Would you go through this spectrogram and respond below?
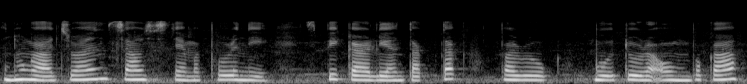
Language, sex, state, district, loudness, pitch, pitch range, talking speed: Mizo, female, Mizoram, Aizawl, -15 LUFS, 210 Hz, 195-220 Hz, 150 wpm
